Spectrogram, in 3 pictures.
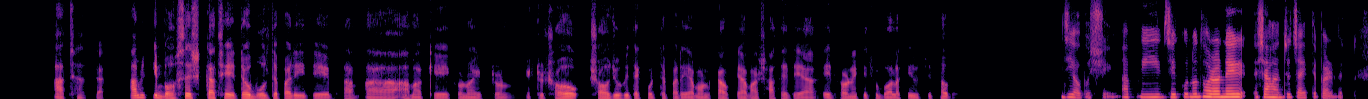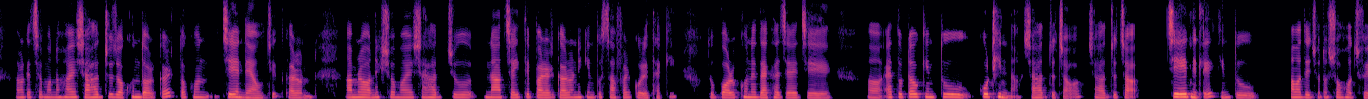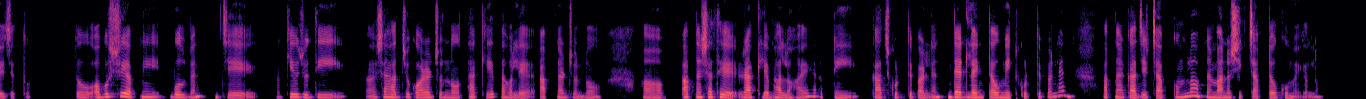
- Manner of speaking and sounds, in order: "বসের" said as "বছেস"; "একজন" said as "এক্টন"; in English: "সাফার"; tapping
- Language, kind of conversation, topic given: Bengali, advice, ডেডলাইনের চাপের কারণে আপনার কাজ কি আটকে যায়?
